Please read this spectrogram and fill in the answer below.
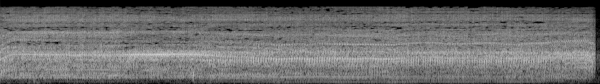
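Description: Parkside Performance PSSAP 20-Li D5 cordless reciprocating saw running steadily while cutting through two small tree stems at the base, its motor whine sagging slightly in pitch under load after about two seconds, then stopping abruptly.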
